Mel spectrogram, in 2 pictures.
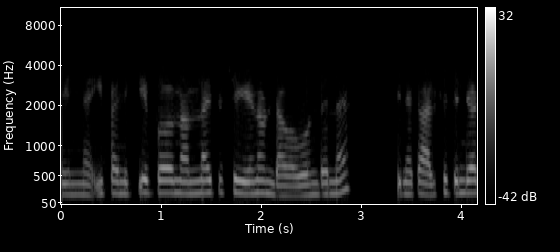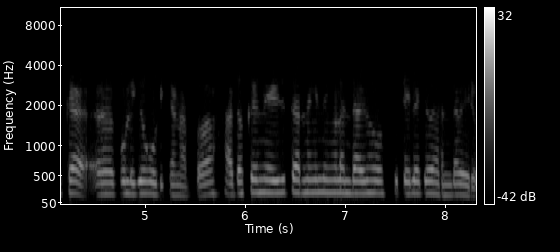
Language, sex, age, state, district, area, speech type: Malayalam, female, 60+, Kerala, Wayanad, rural, conversation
